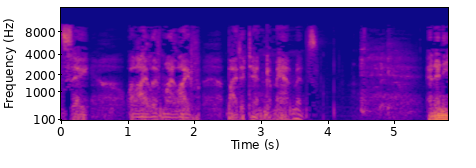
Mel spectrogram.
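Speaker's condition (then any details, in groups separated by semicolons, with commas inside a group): Vocal cord paralysis, unilateral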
